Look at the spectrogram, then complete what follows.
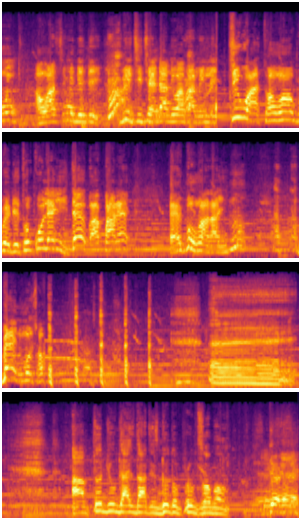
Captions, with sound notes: (Ekong chuckles) - I told you guys that he would prove stubborn.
